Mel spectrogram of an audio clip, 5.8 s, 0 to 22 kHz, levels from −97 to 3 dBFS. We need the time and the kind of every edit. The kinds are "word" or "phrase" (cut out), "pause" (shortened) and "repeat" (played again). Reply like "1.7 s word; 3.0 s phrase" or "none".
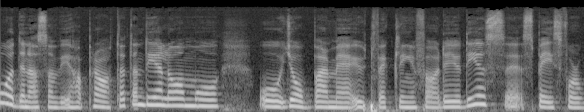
none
